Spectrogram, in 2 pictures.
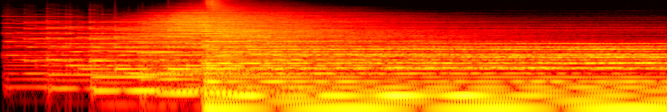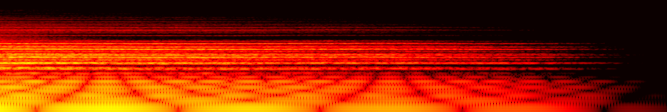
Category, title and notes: Music > Multiple instruments
Felt like this one was mixed a bit better.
